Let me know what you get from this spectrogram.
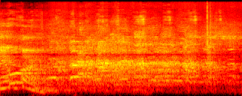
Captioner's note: audience laughing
